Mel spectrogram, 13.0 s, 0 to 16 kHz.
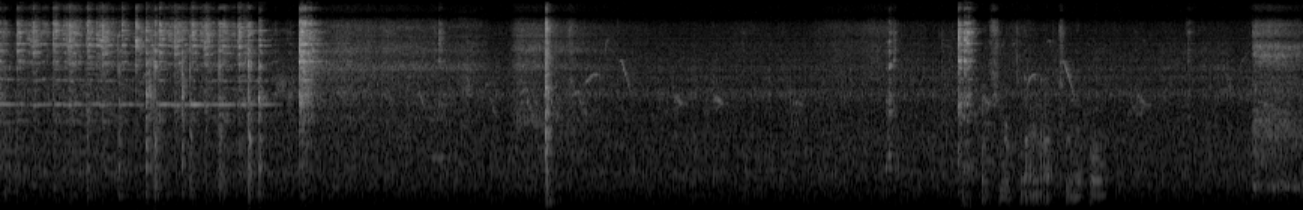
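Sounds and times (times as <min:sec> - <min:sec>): cutlery clinking on dishes: 0:00.0 - 0:03.3.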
